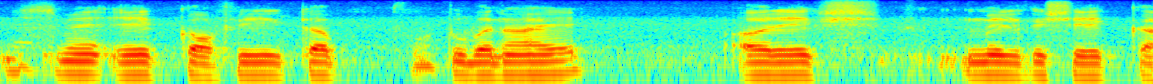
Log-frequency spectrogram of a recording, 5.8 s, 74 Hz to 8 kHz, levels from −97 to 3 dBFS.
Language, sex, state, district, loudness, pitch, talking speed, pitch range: Hindi, male, Uttar Pradesh, Lucknow, -17 LUFS, 125 Hz, 135 wpm, 125-130 Hz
